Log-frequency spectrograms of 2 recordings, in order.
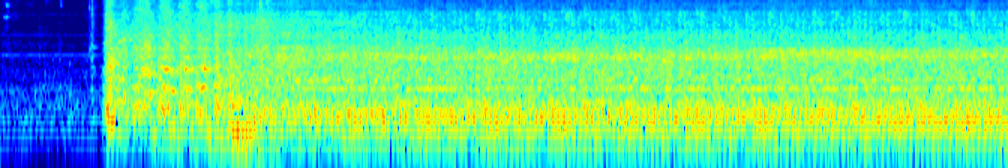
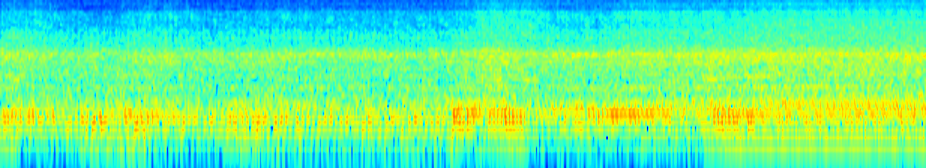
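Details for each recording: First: Diesel engine started after a fuel filter change: the engine catches after a short crank and runs with an uneven, stumbling beat and misfires as air trapped in the fuel system purges itself. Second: Diesel after fuel filter change, warm, restarted after air purged from fuel system with initial misfires: steady even diesel clatter at idle without stumbles; runs cleanly now, no leaks.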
